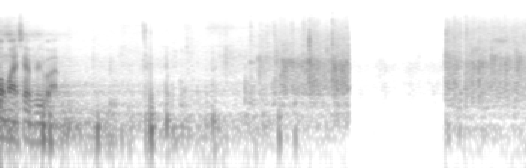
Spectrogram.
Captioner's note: applause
